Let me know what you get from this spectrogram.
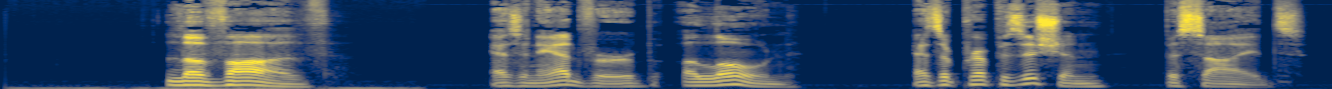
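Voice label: "לְבַד", Hebrew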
